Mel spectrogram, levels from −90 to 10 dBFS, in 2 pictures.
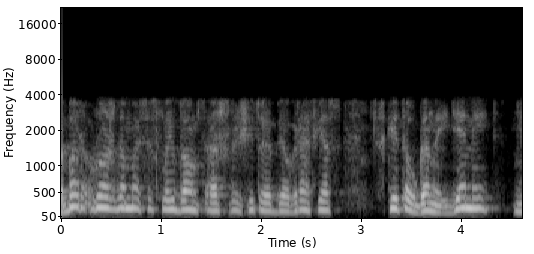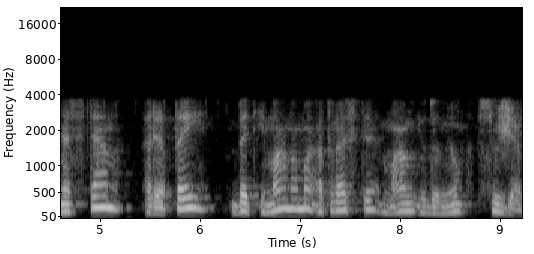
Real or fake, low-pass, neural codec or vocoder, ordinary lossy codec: real; 3.6 kHz; none; Opus, 24 kbps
